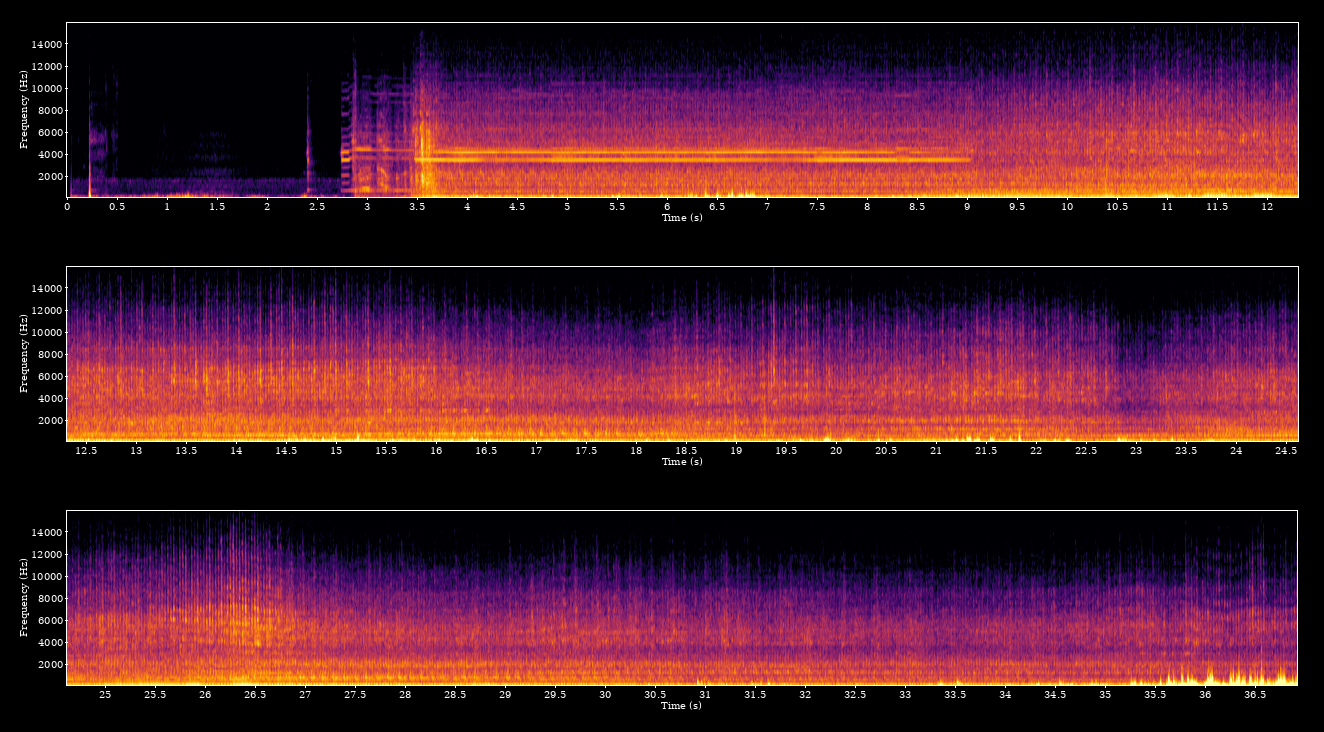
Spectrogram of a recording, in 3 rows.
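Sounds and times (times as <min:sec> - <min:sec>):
high steady tone: 0:02.8 - 0:27.7
diesel engine starting and idling: 0:02.8 - 0:36.9.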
